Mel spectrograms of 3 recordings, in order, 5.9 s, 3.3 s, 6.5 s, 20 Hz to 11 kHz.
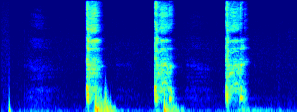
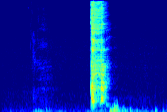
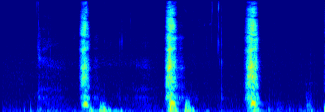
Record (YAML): three_cough_length: 5.9 s
three_cough_amplitude: 6116
three_cough_signal_mean_std_ratio: 0.36
cough_length: 3.3 s
cough_amplitude: 6546
cough_signal_mean_std_ratio: 0.25
exhalation_length: 6.5 s
exhalation_amplitude: 3166
exhalation_signal_mean_std_ratio: 0.26
survey_phase: beta (2021-08-13 to 2022-03-07)
age: 18-44
gender: Female
wearing_mask: 'No'
symptom_none: true
smoker_status: Ex-smoker
respiratory_condition_asthma: false
respiratory_condition_other: false
recruitment_source: REACT
submission_delay: 3 days
covid_test_result: Negative
covid_test_method: RT-qPCR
